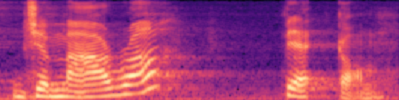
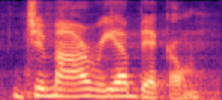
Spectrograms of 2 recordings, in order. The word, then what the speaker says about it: Jamaria Bickham: And we have Miss Jamara Beckham. And I said your name wrong and I told you I wouldn't. It's Jamaria. Correct. Jamaria Bickham.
